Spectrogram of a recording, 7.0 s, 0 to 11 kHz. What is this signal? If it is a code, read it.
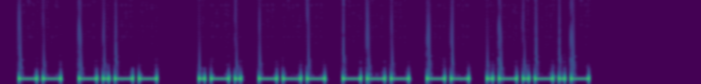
Morse code, heard as a keyed tone, about 21 wpm, 700 Hz. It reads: MY ROOM.
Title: Sentences from Top 1000 Words - Review Part 1 - 20wpm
